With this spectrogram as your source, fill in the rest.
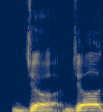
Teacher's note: जब हम बोलते हैं तो हमारी जीभ दंत मूल में लगती है।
